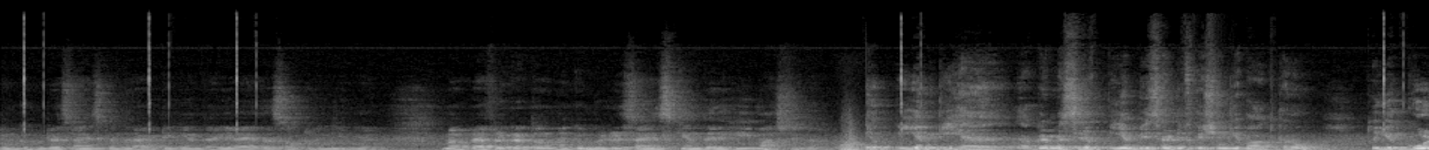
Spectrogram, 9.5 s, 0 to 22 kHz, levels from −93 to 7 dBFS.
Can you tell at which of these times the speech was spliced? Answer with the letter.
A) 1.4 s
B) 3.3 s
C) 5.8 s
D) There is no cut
C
